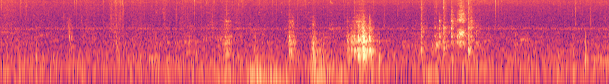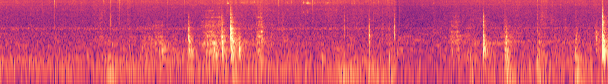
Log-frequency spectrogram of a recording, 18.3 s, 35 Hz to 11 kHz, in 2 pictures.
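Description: Dosa batter sizzling steadily in oil on a hot pan, a little quieter after about 15 seconds, with a few brief taps and scrapes as potato stuffing is spooned and spread over it.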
